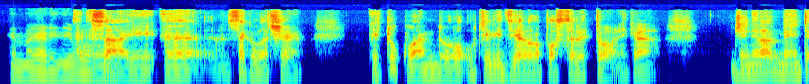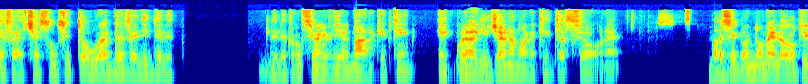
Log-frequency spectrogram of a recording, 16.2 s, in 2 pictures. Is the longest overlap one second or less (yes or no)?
yes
